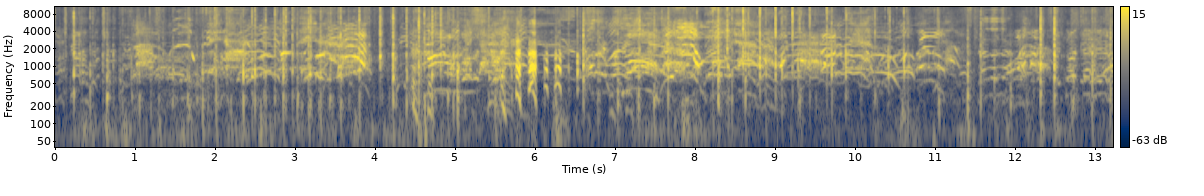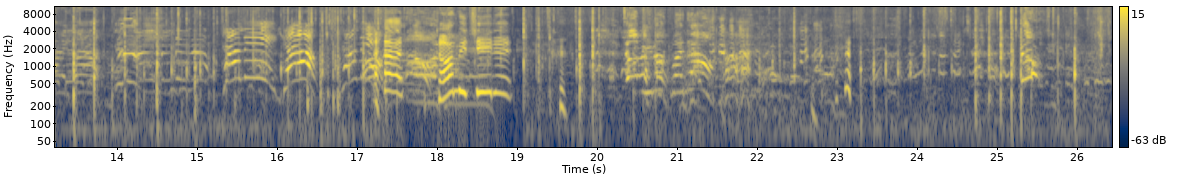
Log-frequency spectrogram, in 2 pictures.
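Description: Children chatter and shout excitedly outdoors.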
